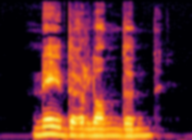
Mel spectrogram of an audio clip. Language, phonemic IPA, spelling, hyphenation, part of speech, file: Dutch, /ˈneː.dərˌlɑn.də(n)/, Nederlanden, Ne‧der‧lan‧den, proper noun, Nl-Nederlanden.ogg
